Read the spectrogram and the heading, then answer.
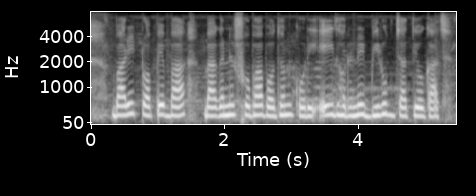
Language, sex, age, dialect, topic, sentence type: Bengali, female, 18-24, Rajbangshi, agriculture, question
